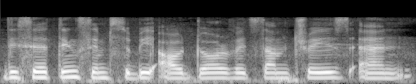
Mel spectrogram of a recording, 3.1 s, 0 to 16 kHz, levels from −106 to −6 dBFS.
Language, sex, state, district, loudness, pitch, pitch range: English, female, Arunachal Pradesh, Papum Pare, -16 LUFS, 200 Hz, 190-210 Hz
